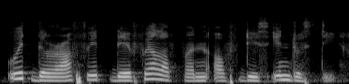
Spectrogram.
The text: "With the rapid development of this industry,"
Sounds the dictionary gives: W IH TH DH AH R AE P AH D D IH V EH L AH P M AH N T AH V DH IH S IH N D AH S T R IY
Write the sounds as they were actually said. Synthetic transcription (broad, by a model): W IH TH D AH R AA F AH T D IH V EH L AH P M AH N AH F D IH S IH N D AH S T R IY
